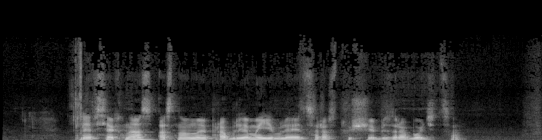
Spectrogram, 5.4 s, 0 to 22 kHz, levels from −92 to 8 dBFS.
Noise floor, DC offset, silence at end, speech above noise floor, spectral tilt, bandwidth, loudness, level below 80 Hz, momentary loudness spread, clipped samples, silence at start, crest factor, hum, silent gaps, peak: -63 dBFS; under 0.1%; 0.8 s; 42 dB; -6 dB/octave; 15.5 kHz; -21 LUFS; -58 dBFS; 12 LU; under 0.1%; 0.75 s; 20 dB; none; none; -4 dBFS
